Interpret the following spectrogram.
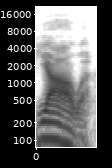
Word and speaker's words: Yahweh: And the name is pronounced Yahweh, but it's to do with your breath, the breath of life.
